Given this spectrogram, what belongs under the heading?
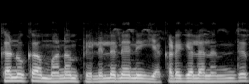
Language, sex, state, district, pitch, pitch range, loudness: Telugu, male, Andhra Pradesh, Manyam, 145 Hz, 135-150 Hz, -15 LUFS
